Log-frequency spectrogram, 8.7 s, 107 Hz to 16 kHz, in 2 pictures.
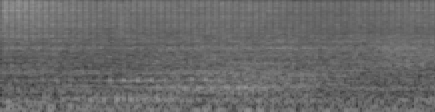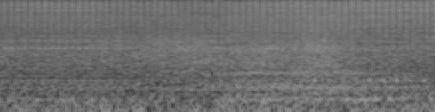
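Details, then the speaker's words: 2013 VW Passat diesel manual, 45,000 miles: steady, fairly quick ticking at idle in neutral with foot off the clutch, from where engine meets transmission, stops when clutch is pressed; clutch engagement high; cause unknown. "okay so the car just started uh neutral foot off the clutch ticking noise appears to be coming from the driver's side area"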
